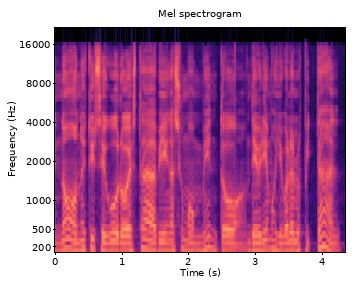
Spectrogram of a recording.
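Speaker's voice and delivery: ordinary delivery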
